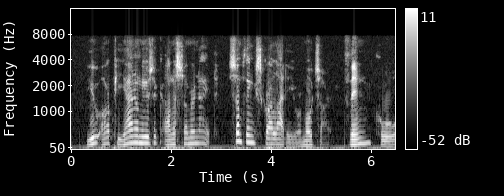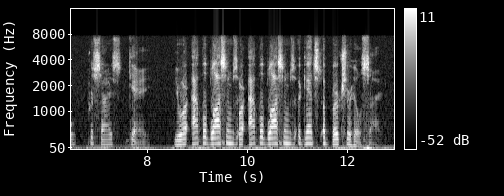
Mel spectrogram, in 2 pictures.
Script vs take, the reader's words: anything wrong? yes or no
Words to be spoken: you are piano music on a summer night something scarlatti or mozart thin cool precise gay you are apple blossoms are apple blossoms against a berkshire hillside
no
